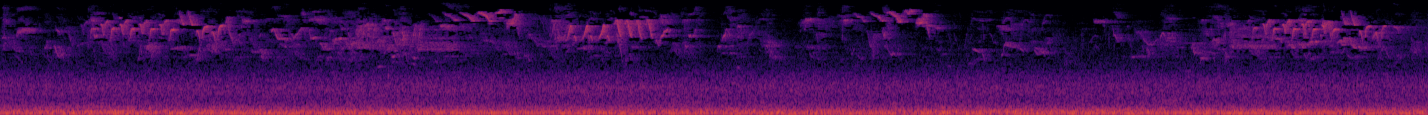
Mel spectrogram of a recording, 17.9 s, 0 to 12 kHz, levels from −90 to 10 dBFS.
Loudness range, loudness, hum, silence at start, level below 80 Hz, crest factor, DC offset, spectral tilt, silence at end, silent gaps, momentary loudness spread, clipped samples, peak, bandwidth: 3 LU; -38 LUFS; none; 0 s; -40 dBFS; 14 dB; under 0.1%; -4 dB/octave; 0 s; none; 5 LU; under 0.1%; -22 dBFS; 10.5 kHz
